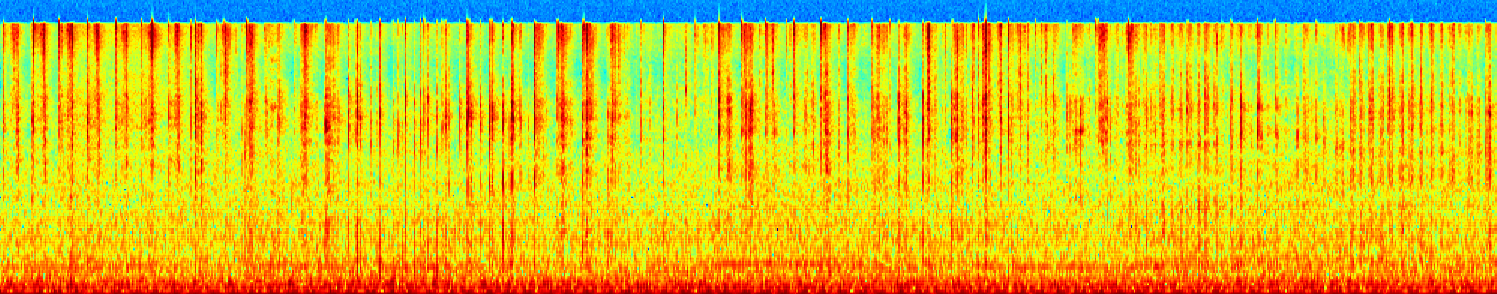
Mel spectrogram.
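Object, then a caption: Small bar of soap. Long nails quickly scratch a small, solid green bar of soap held in the fingers, making rapid, crisp, dry scratching clicks. The clicks sit over a steady low hum.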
